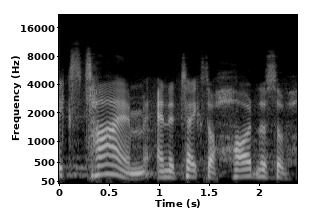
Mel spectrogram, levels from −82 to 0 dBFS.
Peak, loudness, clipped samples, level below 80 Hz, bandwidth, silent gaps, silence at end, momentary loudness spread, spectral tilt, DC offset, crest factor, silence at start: -6 dBFS; -28 LUFS; under 0.1%; -74 dBFS; 11.5 kHz; none; 0 s; 5 LU; -4 dB/octave; under 0.1%; 22 dB; 0 s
